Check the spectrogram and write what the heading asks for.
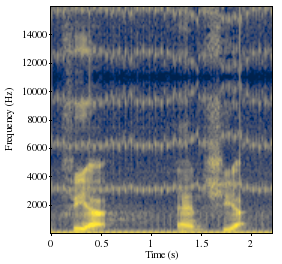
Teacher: In Western Australian English, there is a tendency for centering diphthongs to be pronounced as full diphthongs.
